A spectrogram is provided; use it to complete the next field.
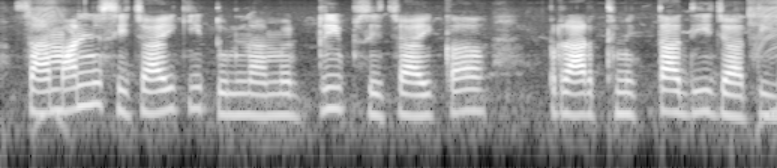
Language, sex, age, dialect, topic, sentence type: Hindi, female, 31-35, Awadhi Bundeli, agriculture, statement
